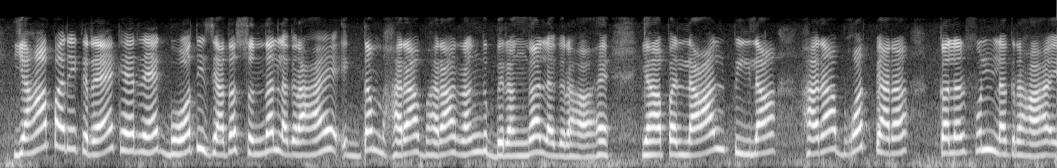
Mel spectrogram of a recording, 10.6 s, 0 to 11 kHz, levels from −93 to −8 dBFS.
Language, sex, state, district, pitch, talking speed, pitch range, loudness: Hindi, female, Uttarakhand, Uttarkashi, 295 Hz, 180 wpm, 265-340 Hz, -13 LUFS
